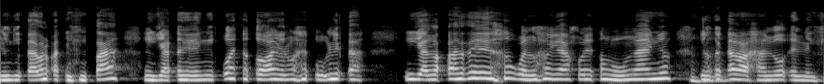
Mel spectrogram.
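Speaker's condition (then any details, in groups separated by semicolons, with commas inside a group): Moebius syndrome, congenital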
